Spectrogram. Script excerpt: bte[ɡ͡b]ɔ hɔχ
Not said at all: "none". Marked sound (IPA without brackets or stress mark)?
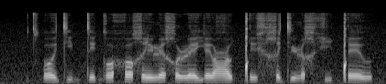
ɡ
